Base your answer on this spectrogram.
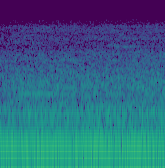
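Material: Nothing is struck.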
